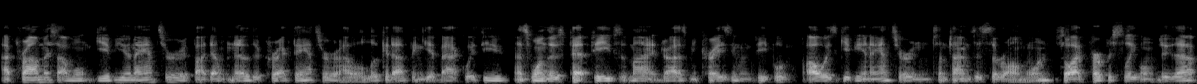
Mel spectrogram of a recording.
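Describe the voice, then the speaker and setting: A man's very deep, low voice in a Southern US accent, very fast with hardly any pauses and fairly even intonation. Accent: Southern US accent, noticeable. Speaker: IT solutions presales engineer. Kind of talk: webinar presentation. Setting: online webinar in Microsoft Teams. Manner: casual, conversational.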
